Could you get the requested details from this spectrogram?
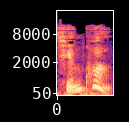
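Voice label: "qing2kuang4", Mandarin Chinese; 情况; 情況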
